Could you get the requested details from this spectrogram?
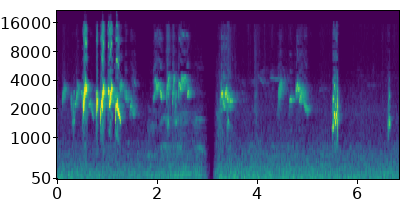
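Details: Red-whiskered bulbul singing: a loud burst of quick warbled notes opens, then shorter, softer whistled phrases and isolated sharp notes.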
